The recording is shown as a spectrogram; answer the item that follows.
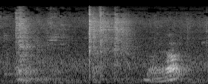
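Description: A metal sugar thermometer clinks and scrapes against a copper pot as it is lifted out, in two sharp bursts, the second about a second in. Under it, caramelising sugar boils with a steady bubbling hiss.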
